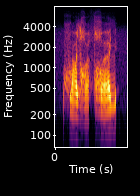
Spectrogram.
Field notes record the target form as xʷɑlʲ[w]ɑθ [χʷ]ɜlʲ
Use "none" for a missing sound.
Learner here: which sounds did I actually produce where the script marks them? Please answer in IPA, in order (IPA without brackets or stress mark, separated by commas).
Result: ʁʷ, ʁʷ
